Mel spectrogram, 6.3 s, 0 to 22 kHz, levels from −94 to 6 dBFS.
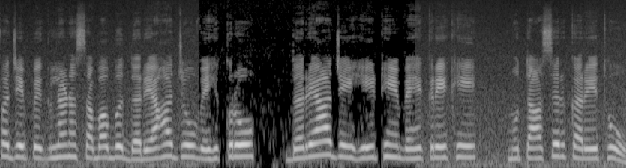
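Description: From 1.99 to 4.15 s, overdone noise removal suppresses bands near the room noise, leaving near-silent gaps with twinkling specks.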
